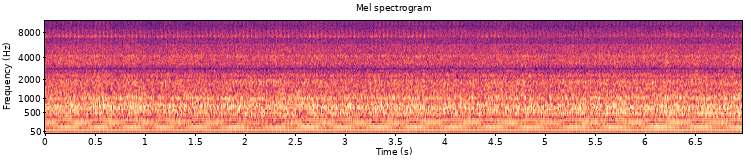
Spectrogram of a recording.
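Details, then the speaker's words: Craftsman self-propelled mower, Tecumseh single-cylinder, on old primed gas, after fixing loose, backwards blade that caused clunking: steady, even drone with no misses, knocks or surging; runs smoothly. "we'll see if it will run on its own what you might will see it's got some rather old gas and these things like to be primed quite a bit see we get a turnover that's starting forward there as you can see"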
